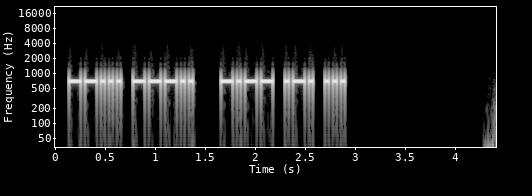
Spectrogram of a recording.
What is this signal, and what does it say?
Morse code, heard as a keyed tone, about 40 wpm, 700 Hz. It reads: 78 YRS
